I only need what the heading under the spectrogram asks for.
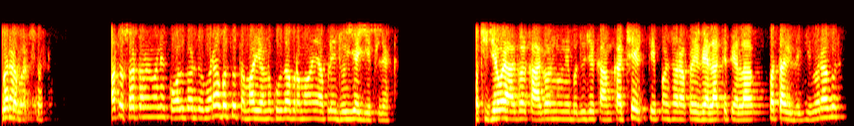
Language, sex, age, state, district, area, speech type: Gujarati, male, 45-60, Gujarat, Mehsana, rural, conversation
